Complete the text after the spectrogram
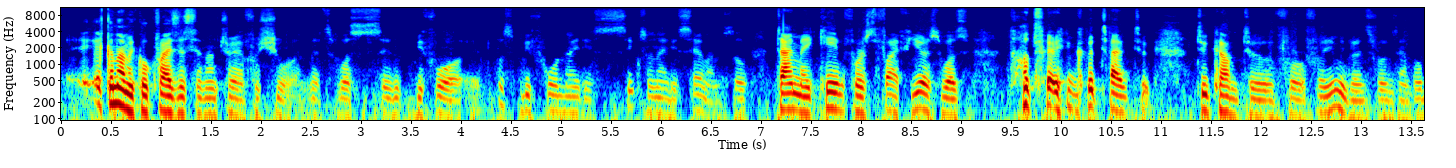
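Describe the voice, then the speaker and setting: A man's voice: medium pitch, mellow, a little hiss or hum, rough recording. A middle-aged man from Moldova with a Moldovan accent, speaking in a hesitant, filler-heavy way with frequent restarts, answering questions in an oral history interview. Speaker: immigrant interviewee.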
